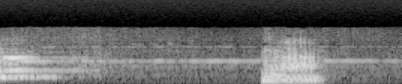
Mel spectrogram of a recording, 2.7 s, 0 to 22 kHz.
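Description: A dog in a 1975 radio mystery drama gives a brief rising howl near the end, loud and alone, after a quieter whining tone at the start.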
